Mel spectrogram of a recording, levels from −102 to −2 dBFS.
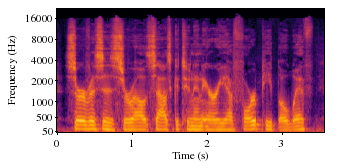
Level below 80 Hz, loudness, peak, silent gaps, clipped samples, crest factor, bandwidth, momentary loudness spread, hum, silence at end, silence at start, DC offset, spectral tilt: -48 dBFS; -21 LUFS; -8 dBFS; none; under 0.1%; 14 dB; 17.5 kHz; 5 LU; none; 0.05 s; 0.1 s; under 0.1%; -4.5 dB/octave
